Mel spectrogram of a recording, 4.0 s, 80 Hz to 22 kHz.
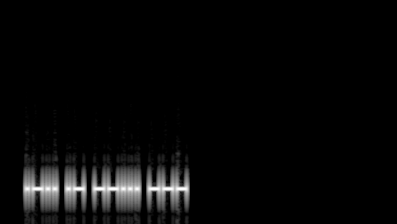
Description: Morse code, heard as a keyed tone, about 36 wpm, 700 Hz. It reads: LA7O
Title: DXCC-100 Call Signs - 4 Characters - 35wpm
